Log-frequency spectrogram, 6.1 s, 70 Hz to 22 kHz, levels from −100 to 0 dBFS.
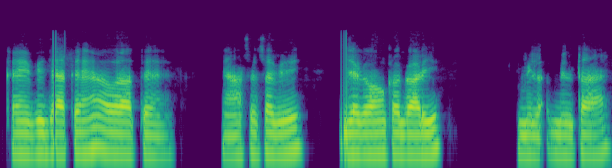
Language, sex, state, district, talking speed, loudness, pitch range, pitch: Magahi, male, Bihar, Lakhisarai, 155 wpm, -18 LUFS, 110-120 Hz, 115 Hz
